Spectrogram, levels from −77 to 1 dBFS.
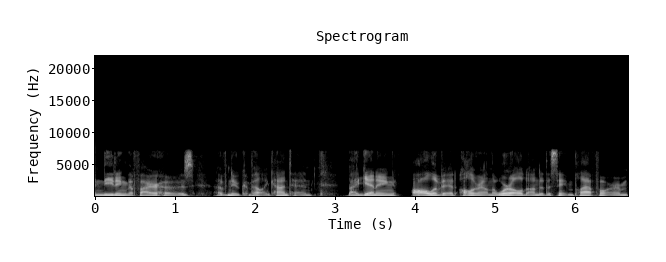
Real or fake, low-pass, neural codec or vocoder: real; 7.2 kHz; none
